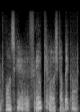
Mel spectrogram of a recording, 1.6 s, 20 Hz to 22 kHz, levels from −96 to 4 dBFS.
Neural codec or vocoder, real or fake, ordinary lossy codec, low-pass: codec, 44.1 kHz, 0.9 kbps, DAC; fake; none; 14.4 kHz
